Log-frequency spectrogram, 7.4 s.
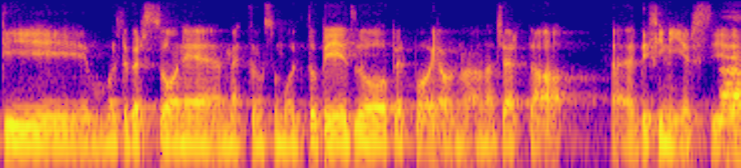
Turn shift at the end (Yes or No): Yes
